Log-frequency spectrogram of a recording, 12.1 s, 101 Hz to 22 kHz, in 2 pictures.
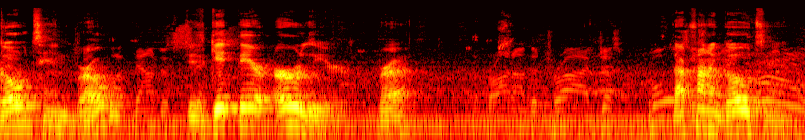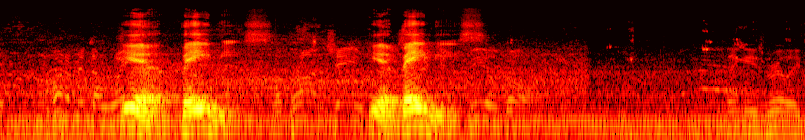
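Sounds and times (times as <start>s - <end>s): tv commentator talking: 0.0s - 10.3s
basketball game sounds: 0.0s - 12.0s.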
